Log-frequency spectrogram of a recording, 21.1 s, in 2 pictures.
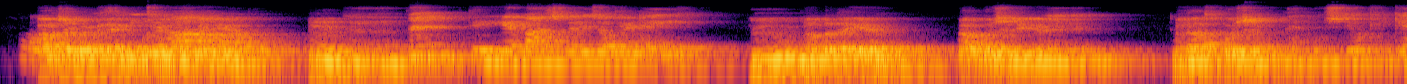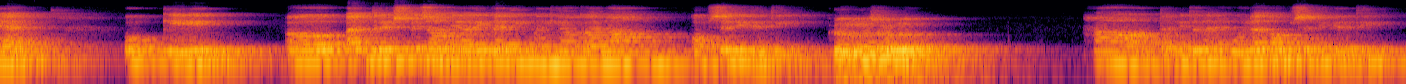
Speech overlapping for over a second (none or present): present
